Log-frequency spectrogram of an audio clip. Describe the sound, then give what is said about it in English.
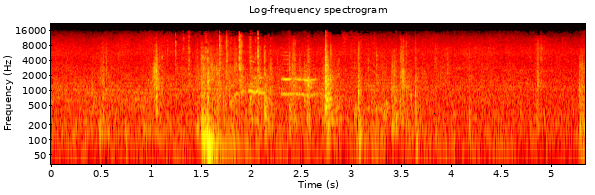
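Clunks and knocks as two jugs of Mackenzie's cider are set down in the back of a truck, a brief squeak, then a solid thud of the truck door shutting, with a few lighter clicks afterward. “Franklin opens the back door of the truck and puts two jugs inside.”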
